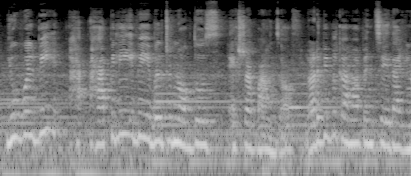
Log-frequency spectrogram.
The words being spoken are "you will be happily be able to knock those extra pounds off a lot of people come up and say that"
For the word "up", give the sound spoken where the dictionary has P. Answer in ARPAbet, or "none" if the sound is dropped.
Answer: P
